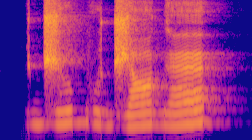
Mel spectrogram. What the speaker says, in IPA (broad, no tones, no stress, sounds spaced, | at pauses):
d͡ʒ ɯ b u d͡ʒ ɑ ɡ æ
